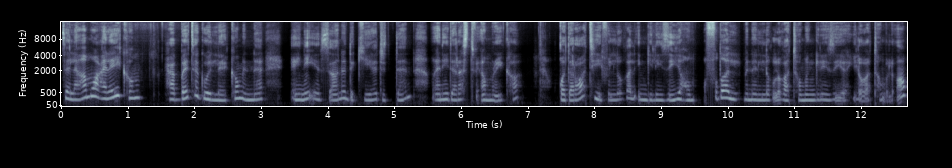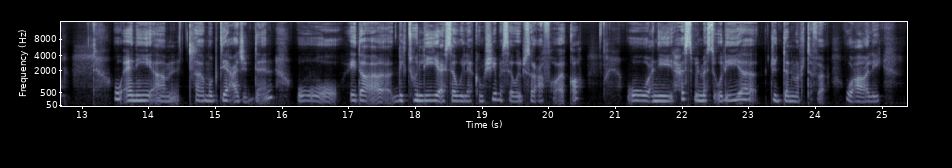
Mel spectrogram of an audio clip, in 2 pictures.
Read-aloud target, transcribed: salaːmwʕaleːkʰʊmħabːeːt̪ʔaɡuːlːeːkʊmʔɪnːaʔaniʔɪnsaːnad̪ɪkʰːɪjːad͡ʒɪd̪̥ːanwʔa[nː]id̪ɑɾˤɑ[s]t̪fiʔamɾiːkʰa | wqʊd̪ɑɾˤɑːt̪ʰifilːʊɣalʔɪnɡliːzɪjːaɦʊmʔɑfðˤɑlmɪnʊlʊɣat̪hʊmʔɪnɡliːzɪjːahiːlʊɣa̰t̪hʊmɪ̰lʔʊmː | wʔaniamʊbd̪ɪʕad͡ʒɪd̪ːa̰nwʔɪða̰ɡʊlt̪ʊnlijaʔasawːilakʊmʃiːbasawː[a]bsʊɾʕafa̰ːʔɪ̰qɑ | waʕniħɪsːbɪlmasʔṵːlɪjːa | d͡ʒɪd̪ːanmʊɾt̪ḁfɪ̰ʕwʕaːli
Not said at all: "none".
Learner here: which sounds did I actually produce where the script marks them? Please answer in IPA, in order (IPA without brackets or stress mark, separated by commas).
n, s, i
